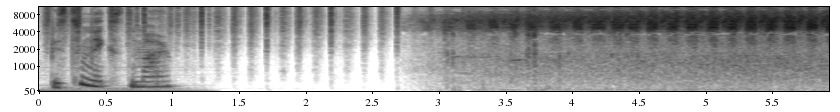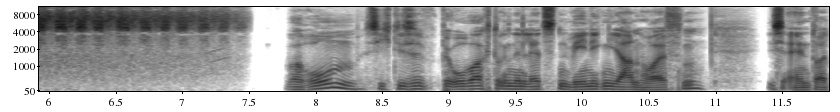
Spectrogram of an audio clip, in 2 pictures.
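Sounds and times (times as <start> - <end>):
cicadas buzzing: 0.0 - 7.5
speech: 0.1 - 1.2, 7.8 - 11.8.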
